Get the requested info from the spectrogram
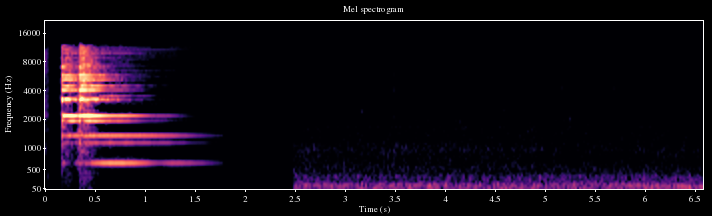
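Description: A click sound effect followed by a bright bell ding that rings out and fades over about a second and a half. After a short silence, the steady low rumble of a car driving starts, heard from inside the car.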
